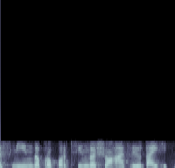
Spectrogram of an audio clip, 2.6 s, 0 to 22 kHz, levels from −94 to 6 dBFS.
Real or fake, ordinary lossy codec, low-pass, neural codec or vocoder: real; AAC, 24 kbps; 3.6 kHz; none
